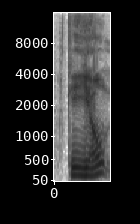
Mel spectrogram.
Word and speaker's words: Guillaume: okay I'm interested again how you say his name again Robert no no give it to me again this way I'm handing it to you Guillaume that's how you pronounce that and Marla Gibbs you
